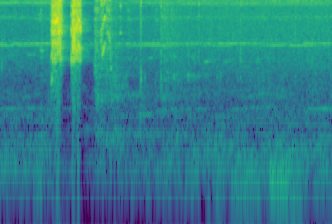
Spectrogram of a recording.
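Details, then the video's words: Lovebird, blue, lutino and green birds, playing with a flower: two sharp high chirps close together, then a faint third, over a low steady room hum. "LoveBird Playing Flower - Chirping Sound"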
